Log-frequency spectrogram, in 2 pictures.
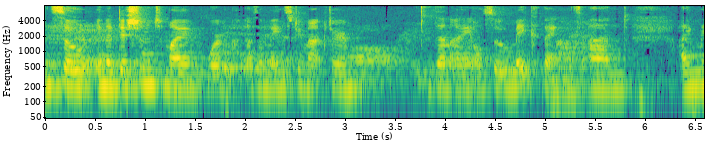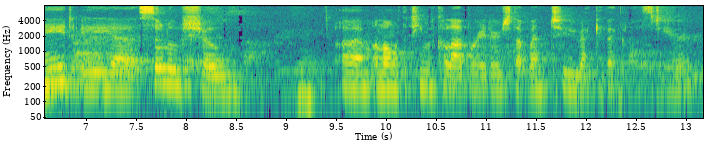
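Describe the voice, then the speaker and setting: A woman with a Derry accent speaks at a moderate pace and medium pitch, with noticeable background noise and audible room echo. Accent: Northern Irish (Derry). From Northern Ireland, Derry. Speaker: actor and theatre maker. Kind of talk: interview conversation. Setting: arts center stage area. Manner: animated.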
